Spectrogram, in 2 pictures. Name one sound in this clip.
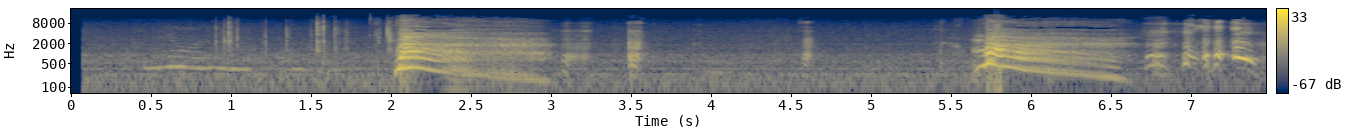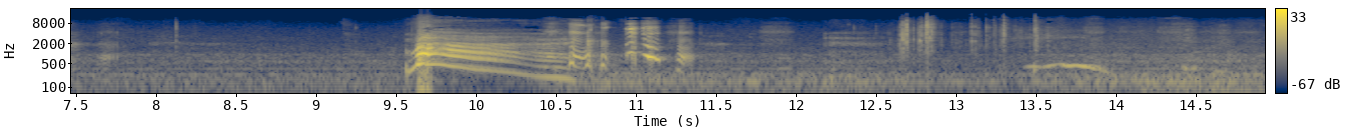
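A baby coos softly close by.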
